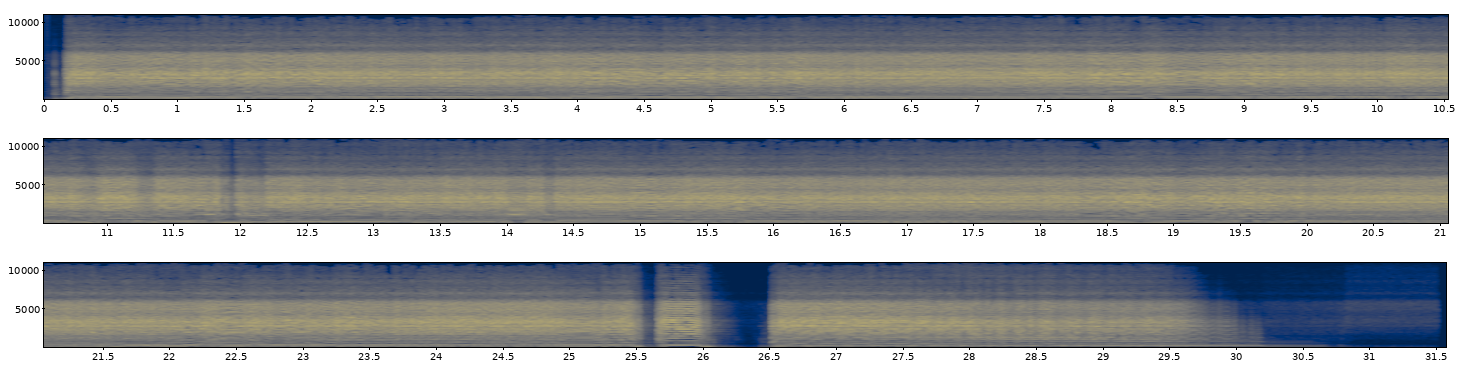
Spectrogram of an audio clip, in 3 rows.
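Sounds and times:
fuzz pedal high gain guitar: 0.0 - 31.5.

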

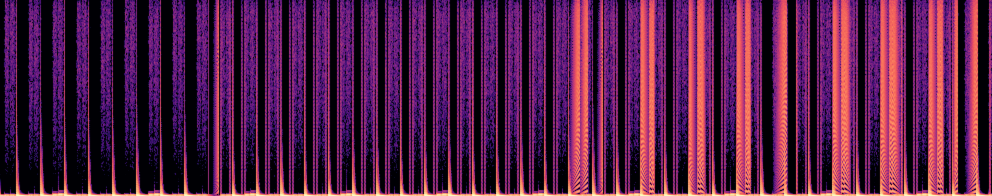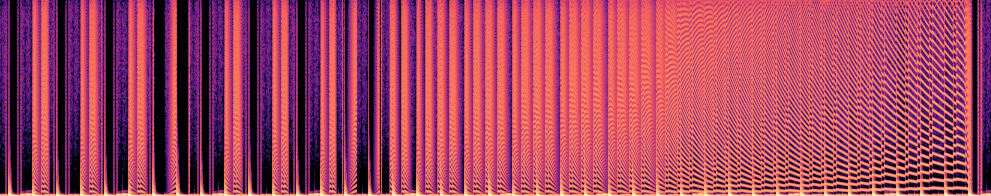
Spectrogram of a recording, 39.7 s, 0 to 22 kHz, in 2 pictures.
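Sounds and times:
VCF sine bass synth: 0.1 - 39.6
FM synth percussion: 4.6 - 39.6.

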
